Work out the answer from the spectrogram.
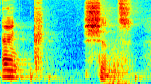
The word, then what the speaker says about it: ancient: Et vous voyez comment je prononce le C, ancient.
